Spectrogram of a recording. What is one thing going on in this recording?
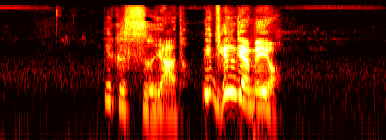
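A middle-aged man speaks sternly nearby.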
